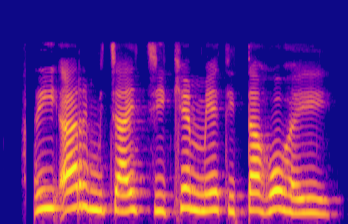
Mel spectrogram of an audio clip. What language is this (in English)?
Magahi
